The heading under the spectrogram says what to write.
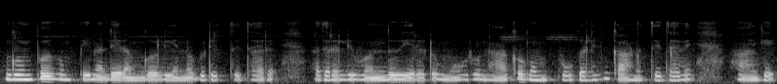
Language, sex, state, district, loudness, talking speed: Kannada, female, Karnataka, Bellary, -16 LUFS, 100 wpm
